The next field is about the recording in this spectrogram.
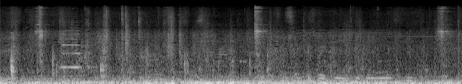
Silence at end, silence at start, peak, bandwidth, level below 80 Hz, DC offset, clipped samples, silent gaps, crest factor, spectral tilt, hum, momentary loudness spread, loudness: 0 s; 0 s; -2 dBFS; 16.5 kHz; -18 dBFS; under 0.1%; under 0.1%; none; 14 dB; -5.5 dB/octave; none; 3 LU; -20 LUFS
